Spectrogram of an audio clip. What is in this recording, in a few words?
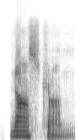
"nostrum", American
